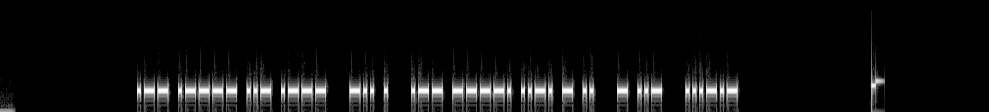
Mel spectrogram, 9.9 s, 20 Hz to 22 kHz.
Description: Morse code, heard as a keyed tone, about 34 wpm, 700 Hz. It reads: W1UJ DE W9FTI TU <SK>
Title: Practice QSO - Exchange 4 - Ending - 35wpm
